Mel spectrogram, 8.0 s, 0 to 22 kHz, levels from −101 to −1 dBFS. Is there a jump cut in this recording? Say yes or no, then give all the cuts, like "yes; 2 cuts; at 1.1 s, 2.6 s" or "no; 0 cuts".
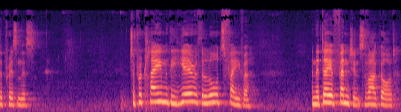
no; 0 cuts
